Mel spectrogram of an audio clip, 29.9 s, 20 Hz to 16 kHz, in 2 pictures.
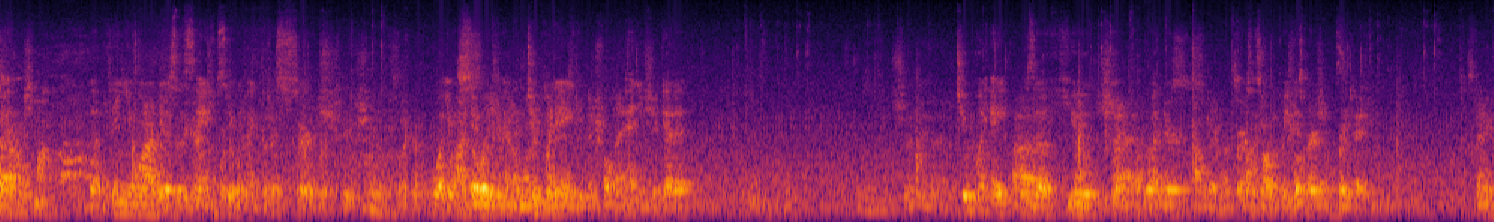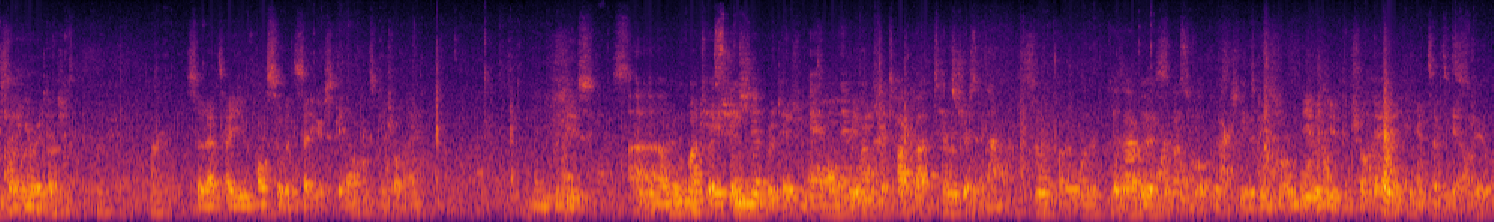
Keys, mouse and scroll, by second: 15.8 middle click, 16.5 middle click.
